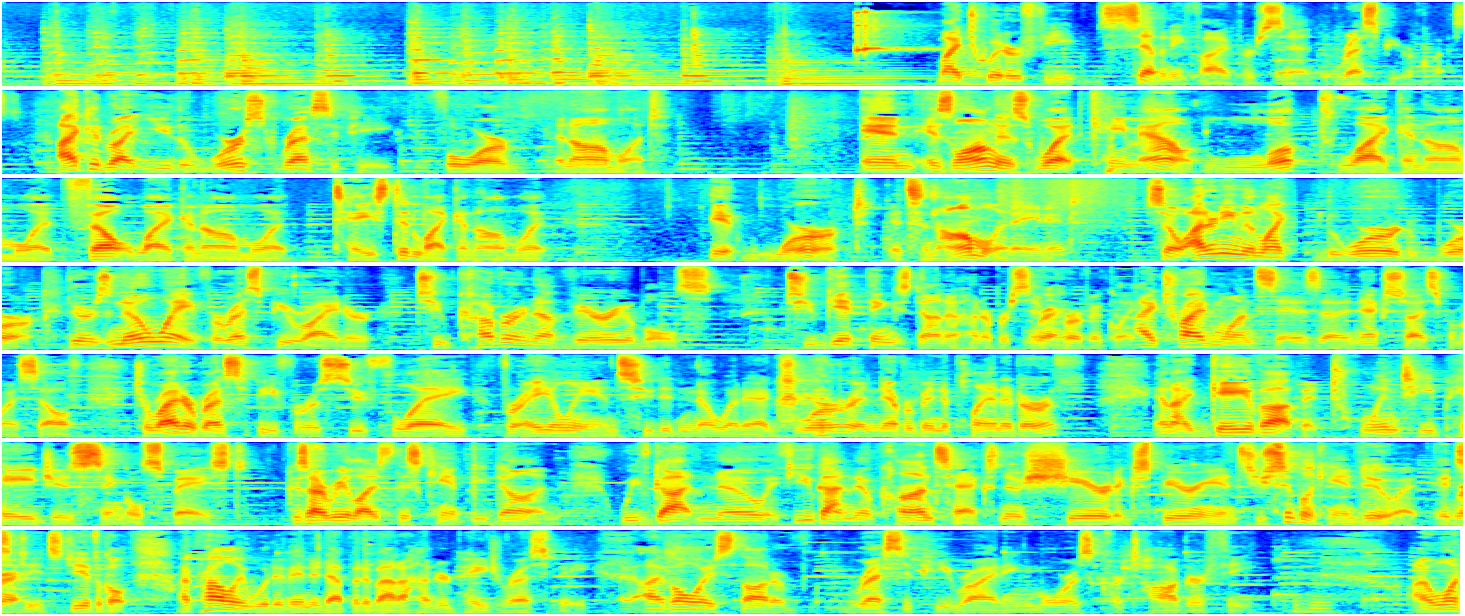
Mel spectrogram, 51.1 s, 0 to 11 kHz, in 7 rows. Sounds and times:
Music: 0:00.0 - 0:51.1
Speech: 0:04.7 - 0:10.6, 0:11.6 - 0:17.3, 0:18.2 - 0:51.1.

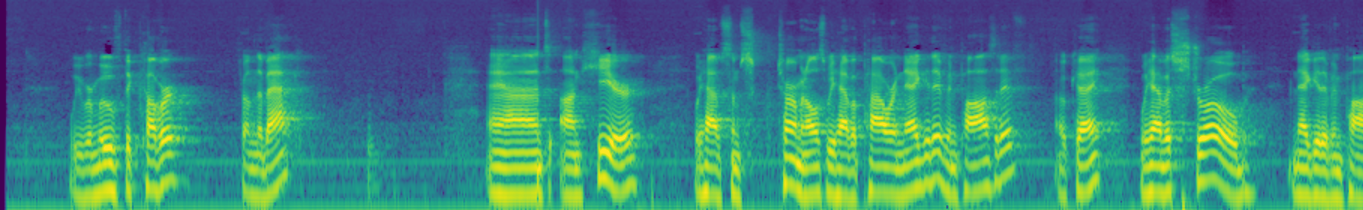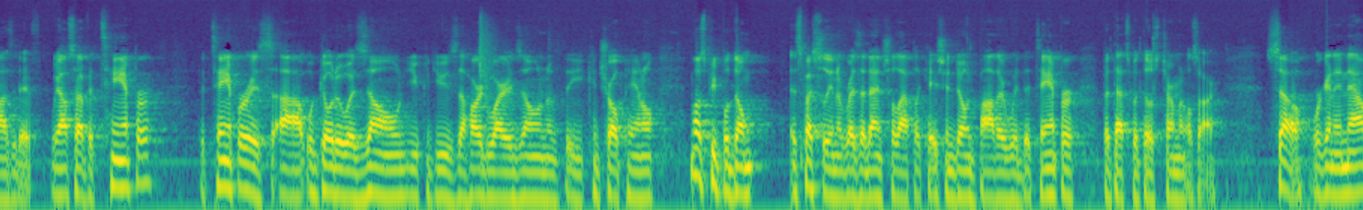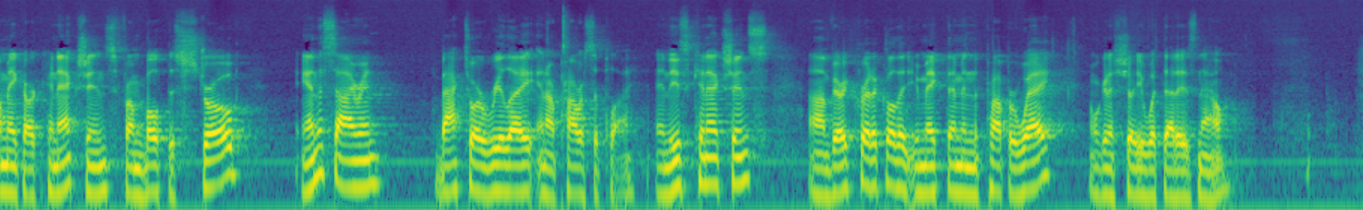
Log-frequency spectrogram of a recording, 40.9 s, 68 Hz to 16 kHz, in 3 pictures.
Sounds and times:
Speech: 0:00.7 - 0:03.2, 0:04.8 - 0:39.7.

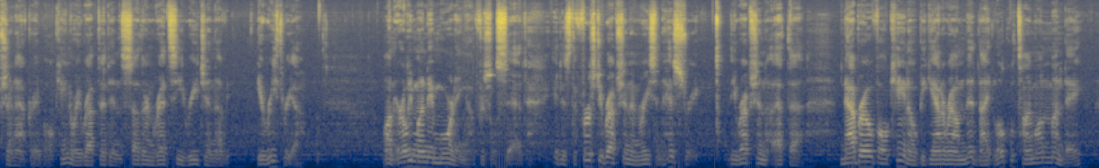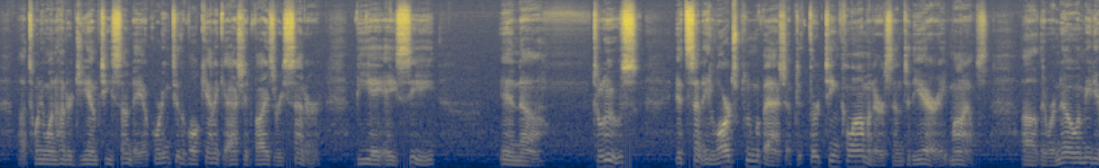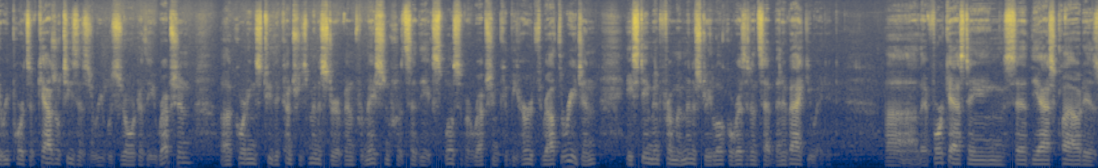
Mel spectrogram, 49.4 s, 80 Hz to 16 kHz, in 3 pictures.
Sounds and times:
Speech: 0:00.0 - 0:04.6, 0:05.8 - 0:16.2, 0:16.8 - 0:23.1, 0:24.0 - 0:24.8, 0:25.4 - 0:45.4, 0:46.2 - 0:49.4.

